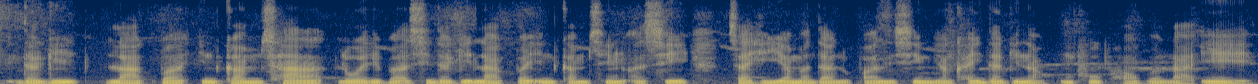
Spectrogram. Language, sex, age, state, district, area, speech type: Manipuri, male, 30-45, Manipur, Tengnoupal, rural, spontaneous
